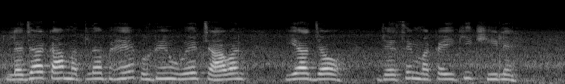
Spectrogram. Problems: constant background noise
